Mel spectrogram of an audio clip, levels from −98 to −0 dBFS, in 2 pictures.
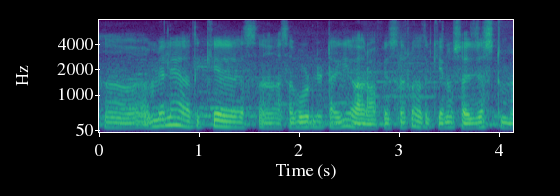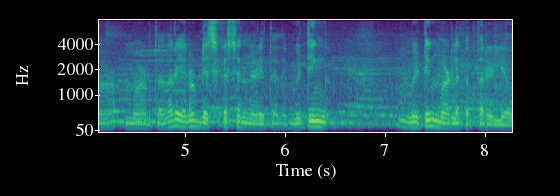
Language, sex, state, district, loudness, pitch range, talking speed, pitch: Kannada, male, Karnataka, Bijapur, -28 LUFS, 125-165 Hz, 145 wpm, 140 Hz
